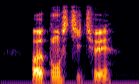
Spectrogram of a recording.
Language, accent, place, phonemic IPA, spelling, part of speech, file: French, France, Lyon, /ʁə.kɔ̃s.ti.tɥe/, reconstituer, verb, LL-Q150 (fra)-reconstituer.wav
- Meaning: 1. to re-form (a group, association) 2. to recreate (a past time, decor, etc.) 3. to reconstruct (a crime) 4. to piece together again (something broken)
